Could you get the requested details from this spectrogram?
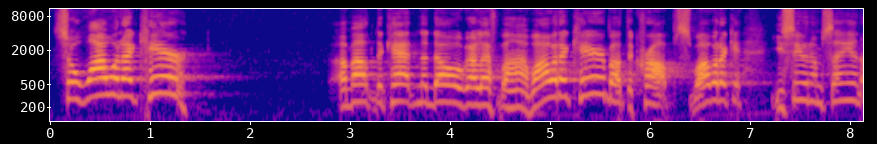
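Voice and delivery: high, loud, excited preacher; fired-up preaching. Real, not acted. Preacher asking why he'd care what's left behind, fired-up preaching. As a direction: preach it high and hard, voice lifted.

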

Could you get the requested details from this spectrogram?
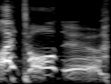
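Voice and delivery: high, slow, shouted gloat; mock triumphant squeal. Mocking a scripture picker, high triumphant shout. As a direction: crow it like a smug winner.

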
